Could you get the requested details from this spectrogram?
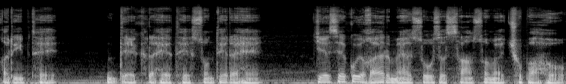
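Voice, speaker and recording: Music plays in the background. Over it, a man speaks with a very deep, low pitch. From Pakistan. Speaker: voice over artist. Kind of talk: religious story narration.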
